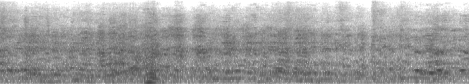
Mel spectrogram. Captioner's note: audience laughing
